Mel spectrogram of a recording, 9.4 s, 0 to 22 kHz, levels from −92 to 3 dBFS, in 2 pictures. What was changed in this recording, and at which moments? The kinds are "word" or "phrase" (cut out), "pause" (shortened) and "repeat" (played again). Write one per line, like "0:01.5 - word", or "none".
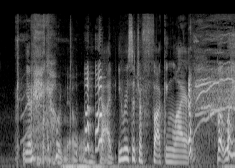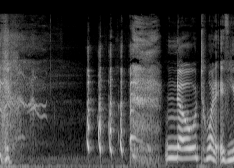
none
